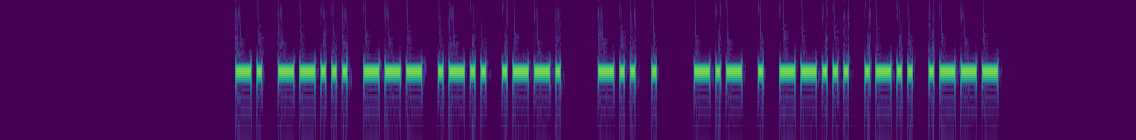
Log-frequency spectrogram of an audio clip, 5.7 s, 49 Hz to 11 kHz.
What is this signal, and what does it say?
Morse code, heard as a keyed tone, about 46 wpm, 700 Hz. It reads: N7OLP DE KE7LJ
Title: USA Callsign DE Callsign - 5 Characters - 45wpm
